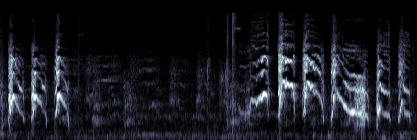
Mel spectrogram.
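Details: Siberian Husky, a pet dog, giving three quick yelping barks, a pause with soft faint sounds, then a burst of high, drawn-out howling barks with downward-sliding pitch.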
